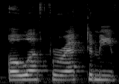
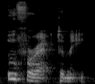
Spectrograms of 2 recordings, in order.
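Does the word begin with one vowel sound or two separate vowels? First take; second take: two vowels; one vowel. First: The start is two separate 'oh' vowels. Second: The start is one long 'oo' vowel. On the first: The speaker calls it right. "the double O's technically should be" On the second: The speaker calls it wrong. "you hear people say all the time"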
